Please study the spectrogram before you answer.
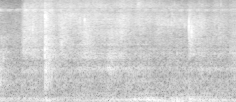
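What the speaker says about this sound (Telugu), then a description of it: "ఇప్పుడు ఈ ఉల్లిపాయల్ని బంగారు వర్ణం వచ్చేంత వరకు వేపుకుందాం." Sliced onions fry in hot oil with whole spices, star anise and cinnamon stick, for hotel-style hariyali biryani, giving a steady close sizzle with a few brief louder pops and no talk.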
